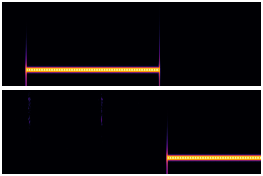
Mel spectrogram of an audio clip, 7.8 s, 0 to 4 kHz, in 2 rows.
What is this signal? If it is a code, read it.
Ringback tone (North America), 440 + 480 Hz.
